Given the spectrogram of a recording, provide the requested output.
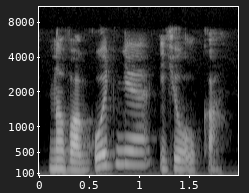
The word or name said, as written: novogodniaia elka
